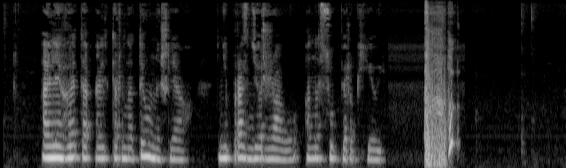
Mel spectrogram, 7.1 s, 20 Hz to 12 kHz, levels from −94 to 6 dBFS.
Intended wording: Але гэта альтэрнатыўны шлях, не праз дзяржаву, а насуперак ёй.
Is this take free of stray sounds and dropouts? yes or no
no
